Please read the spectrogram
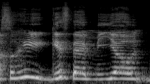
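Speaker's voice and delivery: ordinary delivery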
